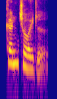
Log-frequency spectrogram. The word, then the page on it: conchoidal: Indian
